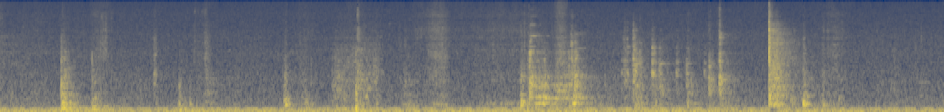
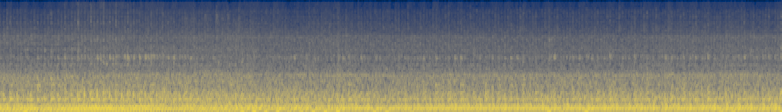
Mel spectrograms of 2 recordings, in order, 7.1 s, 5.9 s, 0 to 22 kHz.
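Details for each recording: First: 1961 Oliver 550 tractor after cleaning the Marvel Schebler carburetor, old bad gas still in it: cranking with uneven catches, then runs on a low rough beat, rising unevenly; hesitates on throttle. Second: 1961 Oliver 550 tractor after cleaning and adjusting its Marvel Schebler carburettor, old gas still in the tank: a low, fairly even idle thump around three and a half beats a second, slightly uneven but steady. It now takes throttle decently.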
